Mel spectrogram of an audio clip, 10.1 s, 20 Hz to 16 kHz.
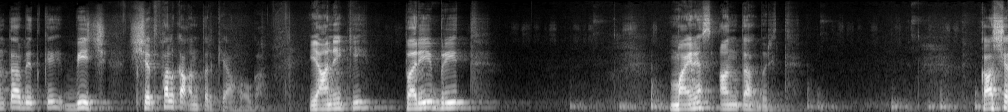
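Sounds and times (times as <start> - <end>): marker pen on whiteboard: 0.0 - 10.0.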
